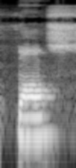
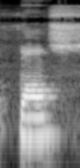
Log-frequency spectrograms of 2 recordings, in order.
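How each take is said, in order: First: The word is said in a fancy French way. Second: The word is said in a fancy French way.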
